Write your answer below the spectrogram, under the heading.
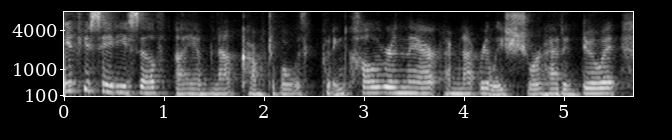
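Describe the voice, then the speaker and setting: An unremarkable speaking voice from a woman, medium in pitch, with ordinary pitch variation and a moderate pace. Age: 60s. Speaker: home staging coach. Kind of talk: tutorial. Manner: conversational, with filler words.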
